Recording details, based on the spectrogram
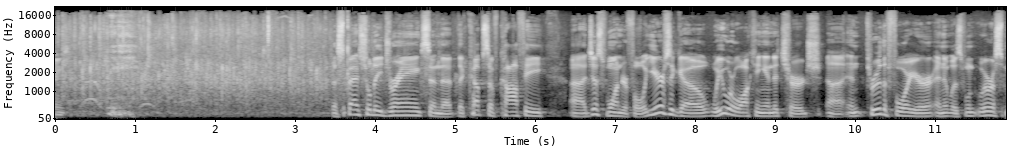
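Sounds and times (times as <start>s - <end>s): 
church congregation applauding: 0.0s - 5.2s
speech: 3.4s - 11.8s.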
